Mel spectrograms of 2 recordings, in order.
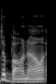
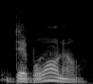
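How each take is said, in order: First: The name is said the plain English way. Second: The name is said with Italian pronunciation. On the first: "So you can say DeBuono, and I accept this" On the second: "with the Italian little flair in there"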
